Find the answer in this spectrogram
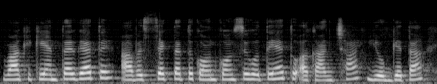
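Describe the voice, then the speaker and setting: A woman's voice: fairly high pitch, steady tone, normal speed, dark tone. A woman teaching an online exam revision class, reading out each question and then giving the answer. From India.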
